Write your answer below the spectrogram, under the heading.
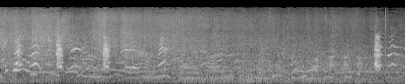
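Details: Husky giving odd, wavering vocal calls, a run of short rising and falling whines and yowls with bent pitch, interrupted by a few sharp sounds, over a steady background hiss.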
